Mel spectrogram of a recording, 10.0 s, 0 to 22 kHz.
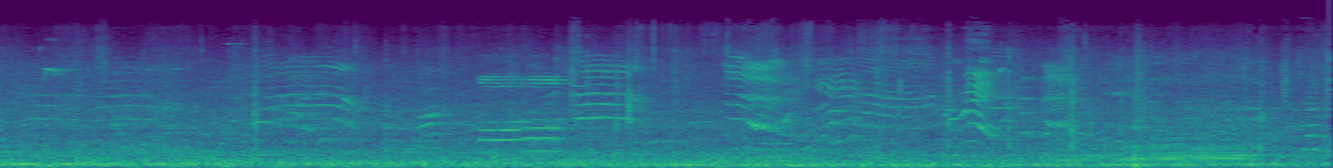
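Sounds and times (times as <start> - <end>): children calling and shouting: 0.0 - 10.0.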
